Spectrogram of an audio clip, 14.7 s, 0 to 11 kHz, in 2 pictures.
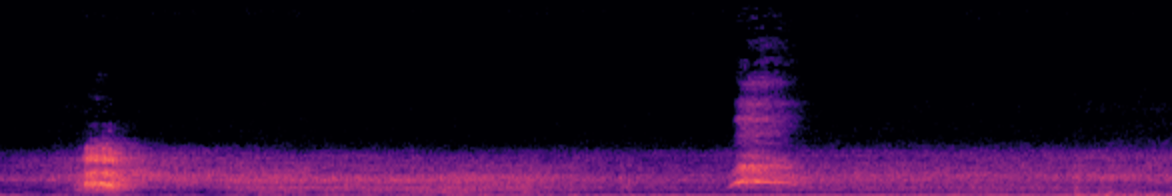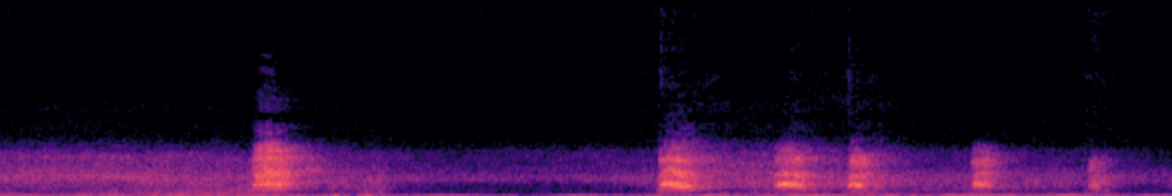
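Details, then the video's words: Young roe buck during the rut at 2 a.m., challenging in the forest as the supposed dominant buck; scattered hoarse barks, single then a closer run of several short ones, over steady low hum and background hiss. "Rehbock bellen, schreien"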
